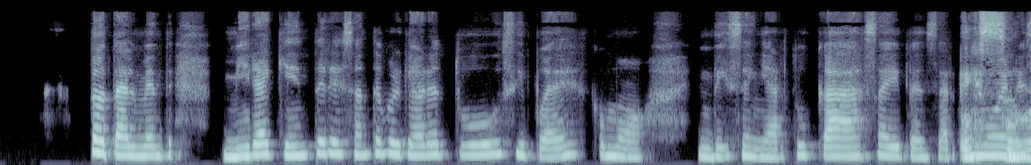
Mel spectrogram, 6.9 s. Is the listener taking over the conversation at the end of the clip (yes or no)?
yes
